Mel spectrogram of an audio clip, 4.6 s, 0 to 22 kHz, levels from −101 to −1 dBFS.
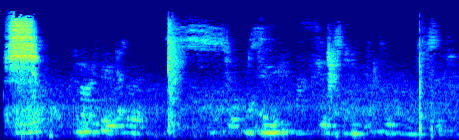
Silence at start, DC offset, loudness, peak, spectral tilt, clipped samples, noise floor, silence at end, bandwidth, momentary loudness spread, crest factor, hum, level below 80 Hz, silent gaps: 0.05 s; under 0.1%; -36 LUFS; -18 dBFS; 0.5 dB/octave; under 0.1%; -62 dBFS; 0.2 s; 15 kHz; 27 LU; 26 dB; none; under -90 dBFS; none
